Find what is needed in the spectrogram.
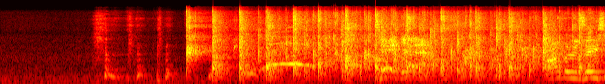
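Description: Audience applause: a few scattered claps about a second in, then a burst of dense clapping from about two seconds, with a cheer rising over it.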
